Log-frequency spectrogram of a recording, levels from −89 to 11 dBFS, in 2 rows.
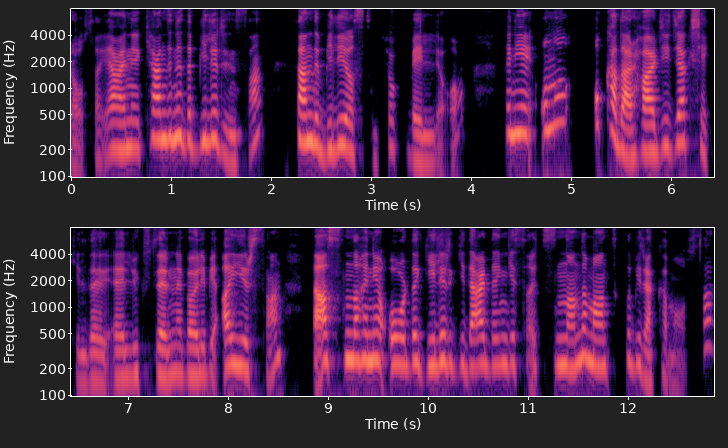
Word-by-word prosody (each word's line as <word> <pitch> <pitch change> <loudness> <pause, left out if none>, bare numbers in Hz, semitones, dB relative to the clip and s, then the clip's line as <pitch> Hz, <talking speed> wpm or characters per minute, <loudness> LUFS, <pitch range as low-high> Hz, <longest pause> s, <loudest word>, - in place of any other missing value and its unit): olsa, 125 - -14
yani, 205 +3 0
kendini 265 +2 +3
de 225 -5 -3
bilir 255 0 0
insan, 145 -4 -7 0.3
sen 250 -1 +8
de 220 -5 -1
biliyorsun, 200 -6 -3
çok 210 -2 -15
belli 145 -3 -5
o, - - -14 0.4
hani 300 0 +3
onu 365 +6 -1 0.3
o 380 - -1
kadar 260 - +5
harcayacak 205 +6 +3
şekilde, 150 -6 -7
eee, 155 +1 -4
lükslerine 175 0 -2
böyle 170 0 -1
bir - - -4
ayırsan 215 +3 -1 0.4
ve - - +10
aslında 250 +1 +5
hani 250 0 +3
orada 225 +1 -1
gelir-gider 220 0 +1
dengesi 225 +1 -7
açısından 220 +1 -3
da - - +2
mantıklı 220 +1 -2
bir 225 - -8
rakam - - -4
olsa 350 +1 -12
220 Hz, 165 wpm, -23 LUFS, 185-250 Hz, 0.4 s, ve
